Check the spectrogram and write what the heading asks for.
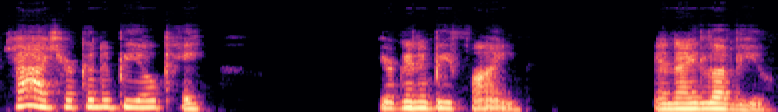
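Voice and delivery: soft, quiet reassurance; soothing inner mother. Acted. Inner mother soothing her inner child, soft and reassuring. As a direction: comfort a frightened child. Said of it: "hold my hands to my heart and say".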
